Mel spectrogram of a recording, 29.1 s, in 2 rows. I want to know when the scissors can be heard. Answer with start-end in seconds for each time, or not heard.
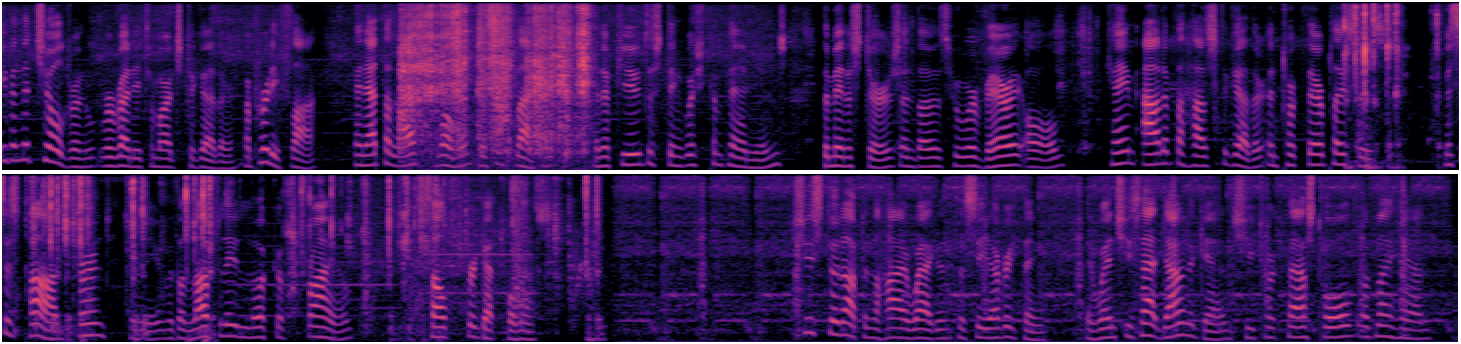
4.0-6.0, 18.0-19.6.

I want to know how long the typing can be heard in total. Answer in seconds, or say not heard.
8 s.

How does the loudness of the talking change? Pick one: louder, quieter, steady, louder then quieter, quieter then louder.
steady.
